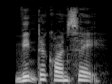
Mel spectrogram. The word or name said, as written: vintergrøntsag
